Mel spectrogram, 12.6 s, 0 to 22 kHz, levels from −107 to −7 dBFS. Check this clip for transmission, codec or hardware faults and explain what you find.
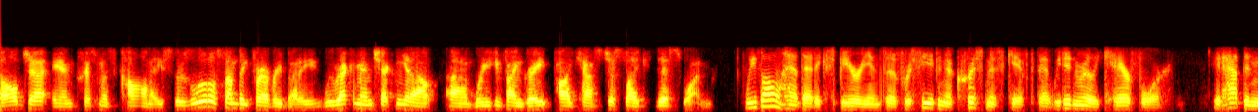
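One fault runs through the whole clip: G.729 codec damage. The speech sounds rough, thin and synthetic, confined to roughly 300 Hz to 3.4 kHz, as the 8 kbit/s G.729 codec rebuilds it from a filter, pitch predictor and sparse pulses.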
